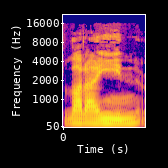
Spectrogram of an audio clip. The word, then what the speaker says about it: Larraín: And if you did a little bit of research into what the accent means, you could figure out that it's Larraín, right, with that accent on the end.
